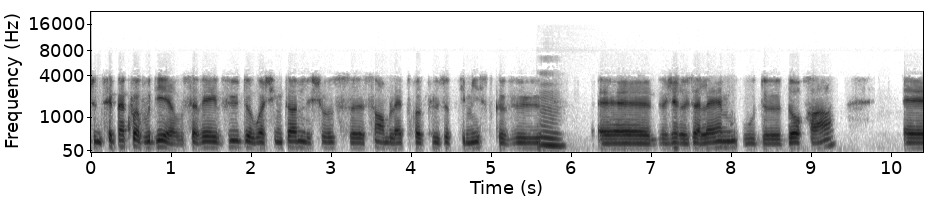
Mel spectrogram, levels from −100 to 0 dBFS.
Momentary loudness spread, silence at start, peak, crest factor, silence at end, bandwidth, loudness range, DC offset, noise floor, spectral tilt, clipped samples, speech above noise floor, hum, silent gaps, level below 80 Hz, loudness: 9 LU; 0 s; 0 dBFS; 18 dB; 0 s; 4.6 kHz; 4 LU; under 0.1%; -46 dBFS; -8.5 dB/octave; under 0.1%; 29 dB; none; none; -62 dBFS; -17 LUFS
